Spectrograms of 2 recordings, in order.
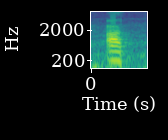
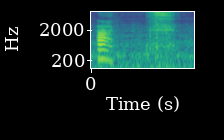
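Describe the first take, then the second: First: The final t is cut off, unreleased. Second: The final t is fully released. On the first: The speaker calls it right. "you say at, you don't fully pronounce the sound" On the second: The speaker calls it wrong. "you don't say at"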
